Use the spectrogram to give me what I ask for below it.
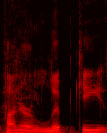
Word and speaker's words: Luepke: Hunter Lipke. – Is that how you say it? – Yes.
